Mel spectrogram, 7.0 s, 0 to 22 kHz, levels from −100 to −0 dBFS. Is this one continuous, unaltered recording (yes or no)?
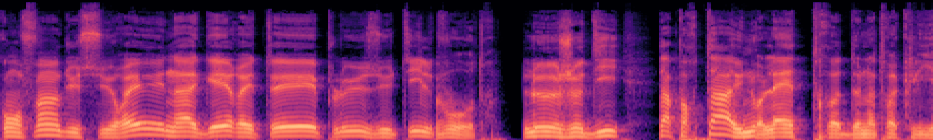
no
